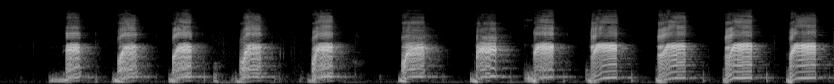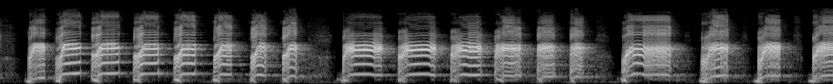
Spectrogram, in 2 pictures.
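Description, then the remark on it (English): A duck call blown while practicing rhythm, opening the hand with each quack, producing a long run of loud, raspy quacks in a steady, even rhythm, some notes slightly longer and fuller toward the end, with no talking. “and just basically every time you quack, you open your hand, getting that rhythm down.”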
